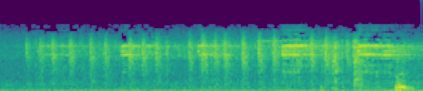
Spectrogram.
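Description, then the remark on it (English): Typewriter keys clack in a quick, steady run of sharp mechanical taps, with a few brief metallic rings and a low hum underneath, as Cary Graham types in the superintendent's office; no one speaks. “As our scene opens, we find Cary Graham busy at the typewriter in the superintendent's office.”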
